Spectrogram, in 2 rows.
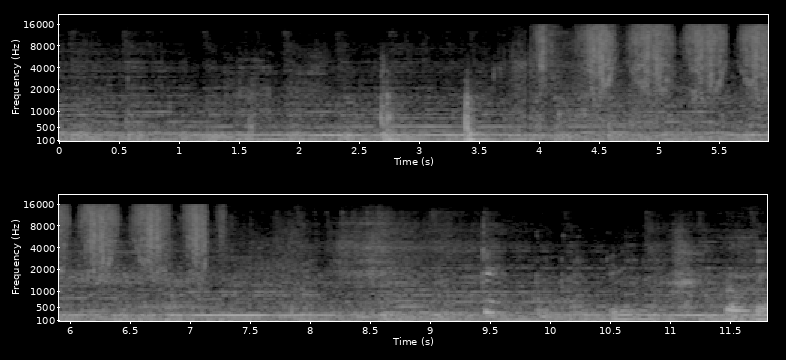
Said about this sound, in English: Rolling dice. I've rolled every fucking dice on my tray. Well, all the D6s. Oh, they've all met the table.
